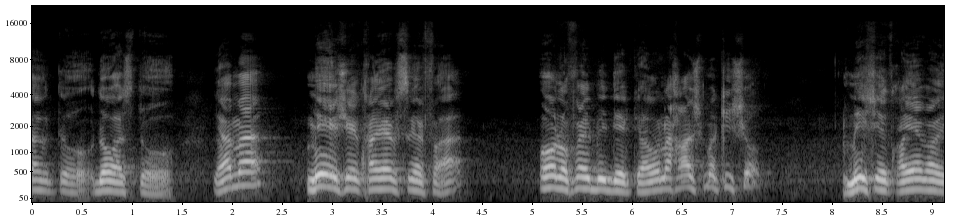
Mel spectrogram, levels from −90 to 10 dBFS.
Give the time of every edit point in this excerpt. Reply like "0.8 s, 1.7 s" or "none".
2.6 s

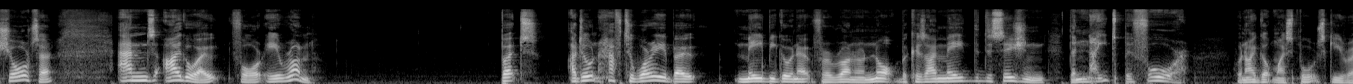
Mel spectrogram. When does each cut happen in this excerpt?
1.8 s

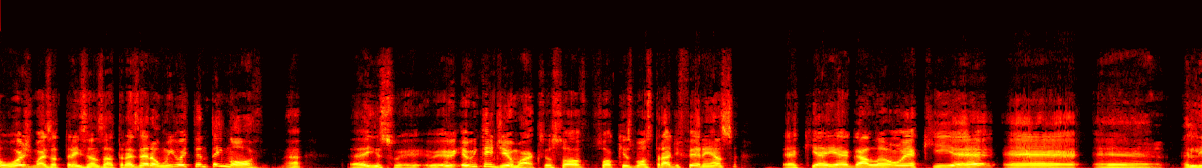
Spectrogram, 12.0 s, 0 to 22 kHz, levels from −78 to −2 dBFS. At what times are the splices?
none

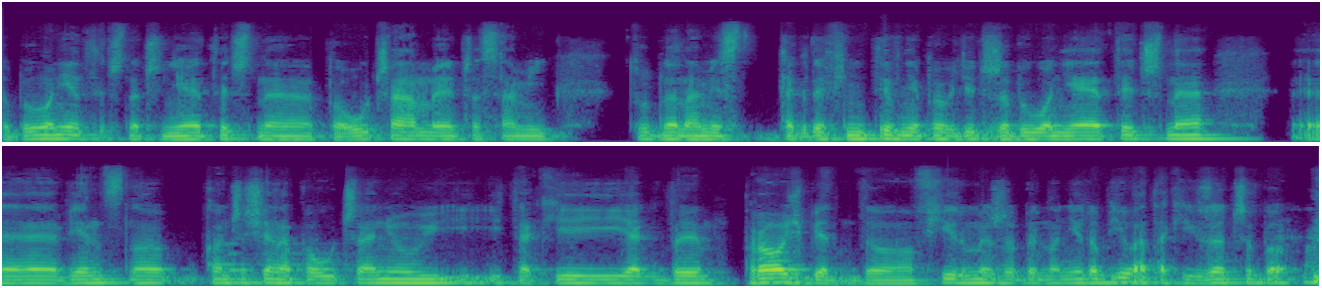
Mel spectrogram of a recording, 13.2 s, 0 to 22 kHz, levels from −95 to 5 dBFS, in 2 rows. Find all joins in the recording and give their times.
10.8 s

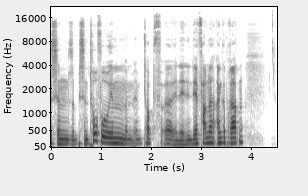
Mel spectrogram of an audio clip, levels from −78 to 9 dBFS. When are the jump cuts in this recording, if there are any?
1.5 s

